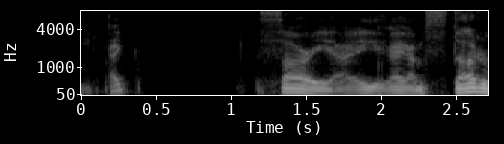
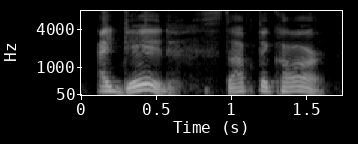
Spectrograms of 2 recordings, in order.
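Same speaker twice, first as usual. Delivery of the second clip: insistent call; 8 semitones higher, 6 dB louder than usual. Acted. Boy insisting, calling out.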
